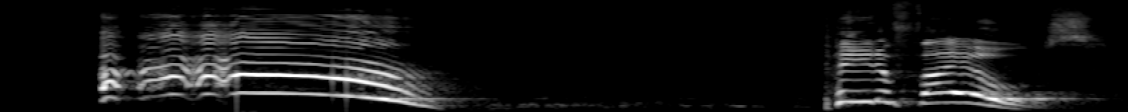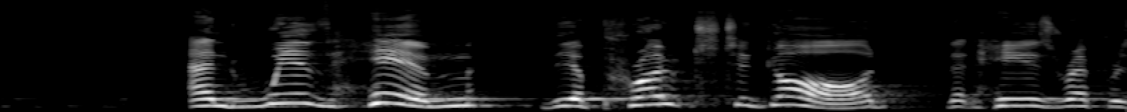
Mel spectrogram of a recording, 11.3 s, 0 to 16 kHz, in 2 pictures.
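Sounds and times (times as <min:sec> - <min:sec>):
rooster crowing: 0:00.5 - 0:02.4
speech: 0:04.2 - 0:05.6, 0:06.6 - 0:11.2.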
